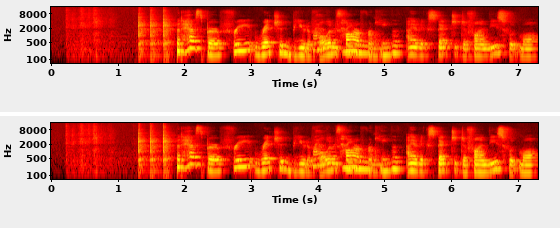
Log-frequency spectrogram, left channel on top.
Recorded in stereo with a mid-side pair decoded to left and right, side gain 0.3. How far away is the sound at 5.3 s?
About 0.7 m.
